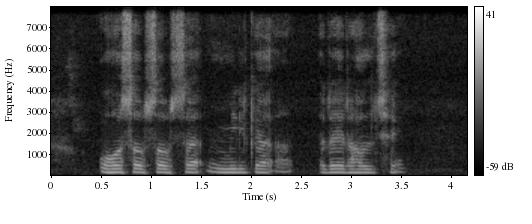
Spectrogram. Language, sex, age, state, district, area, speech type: Maithili, male, 45-60, Bihar, Araria, rural, spontaneous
